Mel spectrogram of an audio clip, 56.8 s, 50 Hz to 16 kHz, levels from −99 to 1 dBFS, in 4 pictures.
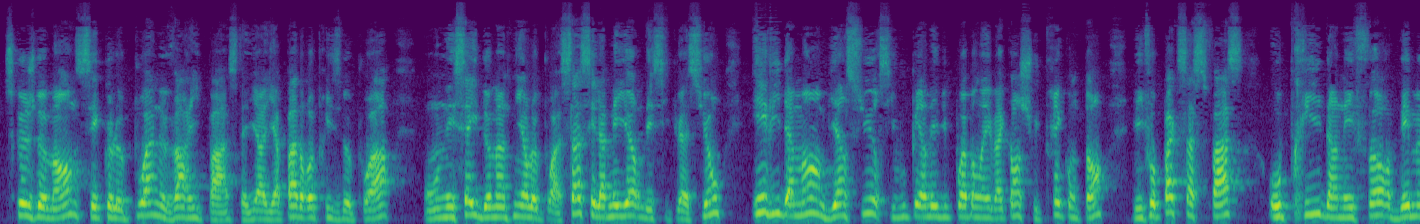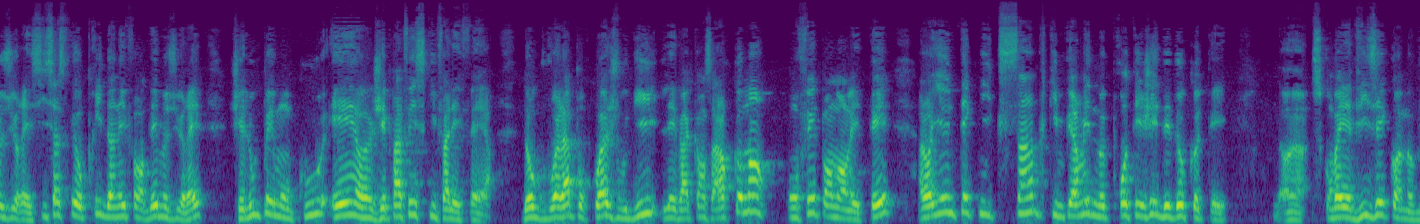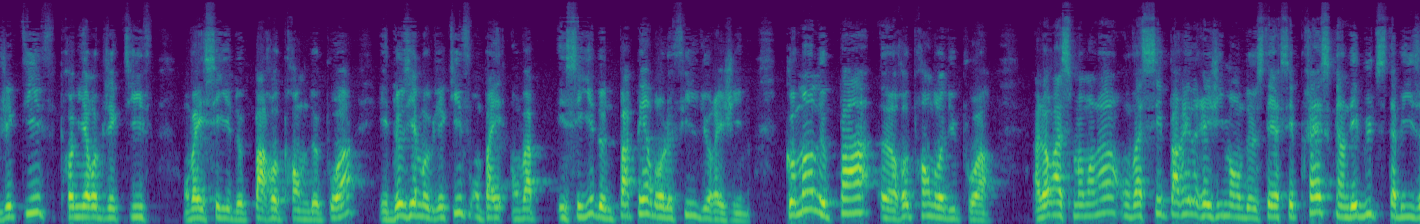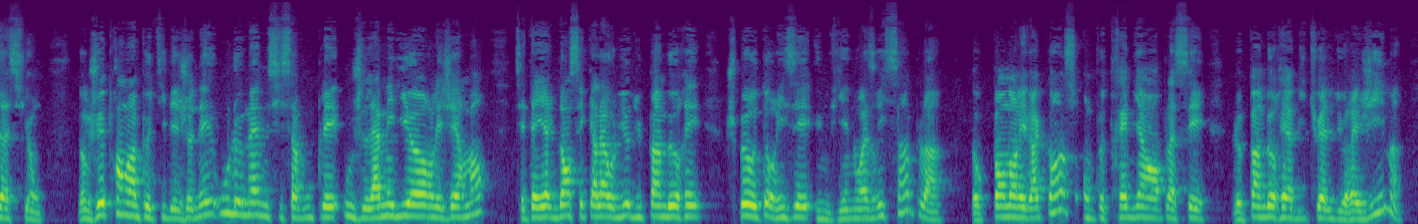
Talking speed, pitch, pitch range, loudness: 230 wpm, 175 Hz, 160-195 Hz, -20 LUFS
